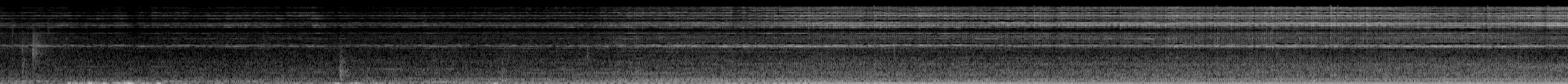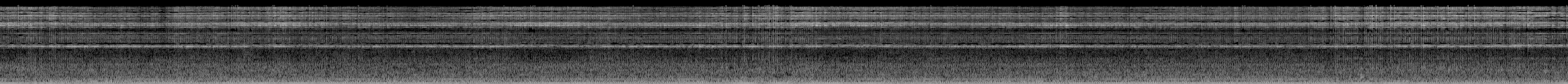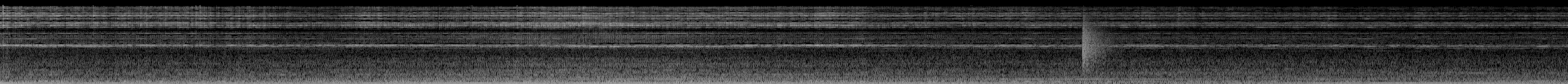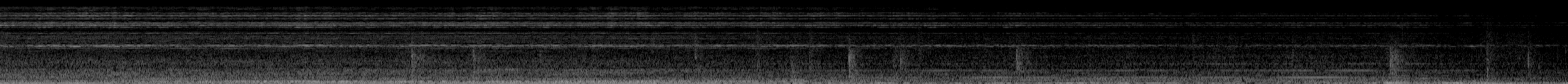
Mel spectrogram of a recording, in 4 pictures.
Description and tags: this is the sound of the rattling sound of a metal spoon inside a mug on a water bottle on a drinking cooler.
